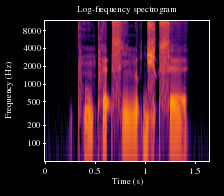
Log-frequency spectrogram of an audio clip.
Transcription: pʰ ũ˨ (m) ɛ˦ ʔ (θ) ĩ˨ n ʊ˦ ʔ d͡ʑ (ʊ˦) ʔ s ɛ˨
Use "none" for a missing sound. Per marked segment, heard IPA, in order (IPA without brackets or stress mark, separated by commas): pʰ, s, ʊ˦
